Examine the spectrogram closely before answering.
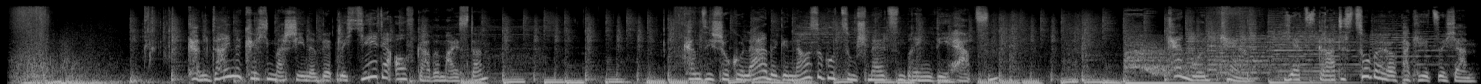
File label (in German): DE TVC; Kenwood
